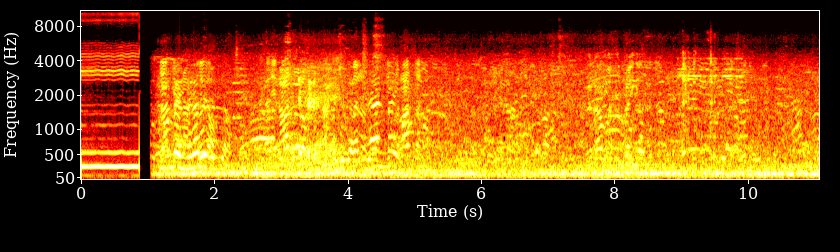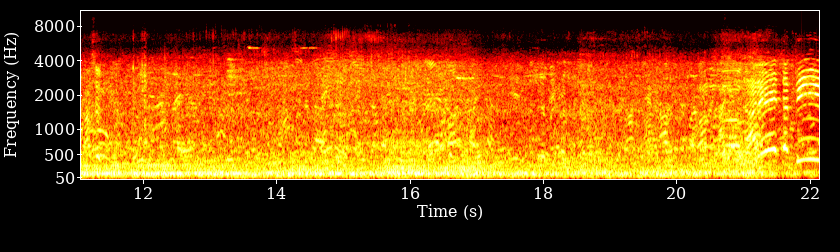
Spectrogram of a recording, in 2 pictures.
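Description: A crowd of men talks and shouts close by, outdoors.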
